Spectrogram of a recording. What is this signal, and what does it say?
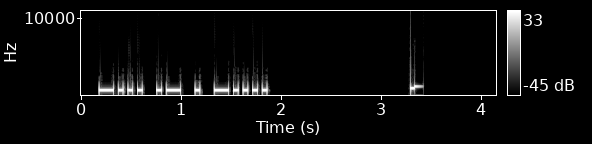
Morse code, heard as a keyed tone, about 25 wpm, 700 Hz. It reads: BAE6
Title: All Cut Numbers - 4-Digit 25wpm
